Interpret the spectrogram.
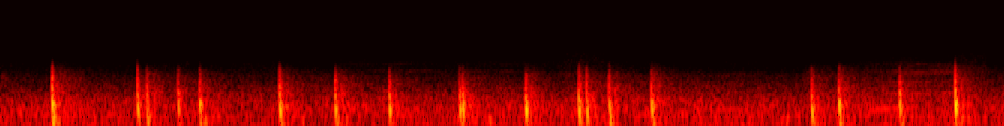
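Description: Distant fireworks shells bursting: a string of dull, low booms at irregular spacing, sometimes two close together, over a steady low background.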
